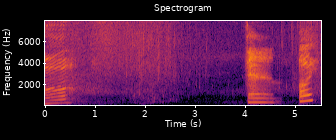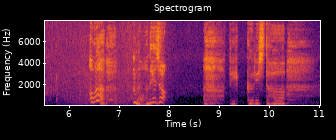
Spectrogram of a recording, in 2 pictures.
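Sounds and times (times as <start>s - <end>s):
gentle ocean waves washing onto a sandy beach: 0.0s - 8.5s
speech: 7.3s - 8.0s, 9.2s - 10.7s.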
